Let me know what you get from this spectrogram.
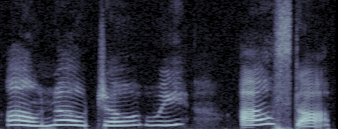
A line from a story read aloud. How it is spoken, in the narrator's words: Polly sobbed out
